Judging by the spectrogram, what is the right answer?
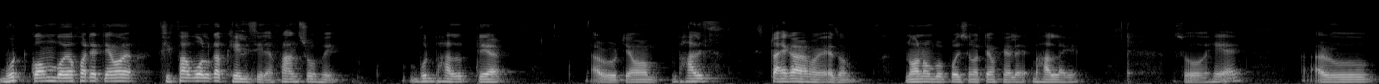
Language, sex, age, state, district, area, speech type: Assamese, male, 18-30, Assam, Charaideo, urban, spontaneous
